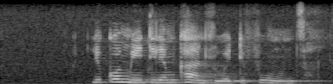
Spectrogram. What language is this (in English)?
Swati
